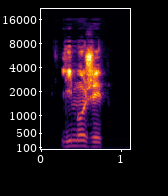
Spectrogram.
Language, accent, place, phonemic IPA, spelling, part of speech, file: French, France, Lyon, /li.mɔ.ʒe/, limoger, verb, LL-Q150 (fra)-limoger.wav
- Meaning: to dismiss (usually of senior staff, such as a minister, general, bishop, ambassador, etc), kick upstairs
